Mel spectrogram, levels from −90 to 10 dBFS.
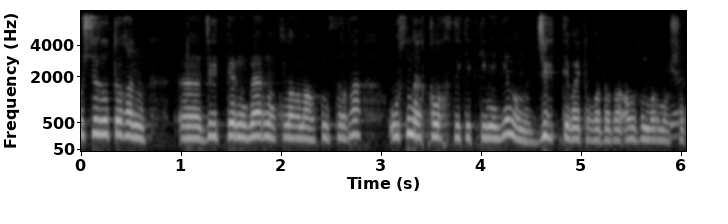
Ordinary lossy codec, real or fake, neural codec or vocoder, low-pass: Opus, 24 kbps; fake; vocoder, 44.1 kHz, 128 mel bands, Pupu-Vocoder; 7.2 kHz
